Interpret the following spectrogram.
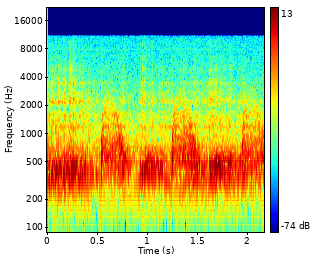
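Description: Sonotech Pro fetal doppler's speaker playing the pulsing sound of the mother's own arterial blood flow, about two pulses a second (116–118 beats a minute). This is the maternal pulse from an artery near the hip, which is often mistaken for the baby's heartbeat.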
